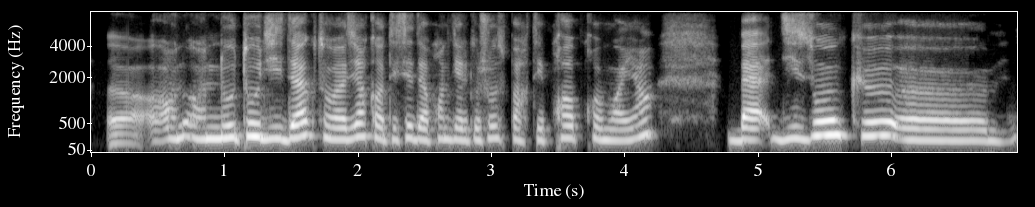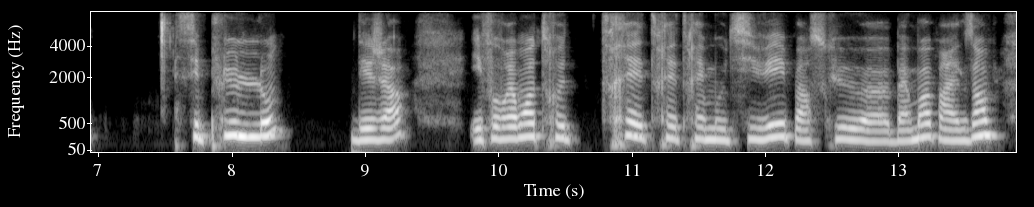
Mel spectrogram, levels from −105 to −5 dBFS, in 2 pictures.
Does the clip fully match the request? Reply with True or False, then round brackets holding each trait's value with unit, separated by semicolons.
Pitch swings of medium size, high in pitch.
True (4.0 semitones; 215 Hz)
